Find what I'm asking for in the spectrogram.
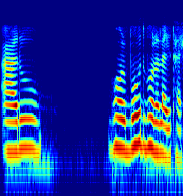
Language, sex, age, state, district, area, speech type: Odia, female, 18-30, Odisha, Kalahandi, rural, spontaneous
